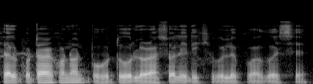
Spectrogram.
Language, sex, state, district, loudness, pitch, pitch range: Assamese, male, Assam, Sonitpur, -20 LUFS, 80 Hz, 80-85 Hz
